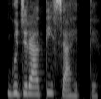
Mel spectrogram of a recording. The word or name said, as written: गुजराती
